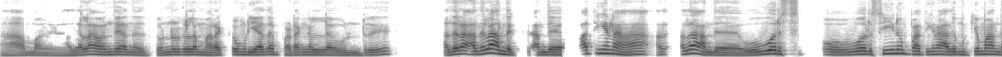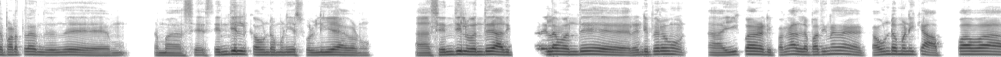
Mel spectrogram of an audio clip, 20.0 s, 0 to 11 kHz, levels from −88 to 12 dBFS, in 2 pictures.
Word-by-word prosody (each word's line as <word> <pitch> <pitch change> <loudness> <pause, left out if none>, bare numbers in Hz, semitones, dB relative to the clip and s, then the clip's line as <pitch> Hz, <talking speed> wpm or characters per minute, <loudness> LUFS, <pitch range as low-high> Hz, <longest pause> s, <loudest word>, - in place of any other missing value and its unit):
ஆமாங்க, 125 -1 -7 0.2
அதெல்லாம் 150 +7 0
வந்து 160 +2 0
அந்த 145 -2 -3 0.2
90 155 +2 -1
மறக்க 140 +2 -2
முடியாத 150 +1 +2
படங்கள்ல 145 +1 -1 0.2
1. 130 +1 -4 0.7
அதெல்லாம் 180 +5 +4
அதெல்லாம் 220 +6 +6
அந்த 175 -4 +4 0.3
அந்த 150 0 +1 0.3
பாத்தீங்கணா, 205 -1 +2 0.4
அத 155 - -5 0.2
அதான் 210 +2 +4
அந்த 140 -2 -1 0.4
ஒவ்வொரு 185 +6 +4
சீ 195 - -10 0.4
ஒவ்வொரு 165 +5 +1
சீன்னும் 215 0 -1
பாத்தீங்கணா, 165 0 0
அது 160 - +1
முக்கியமா 170 +3 -1
அந்த 160 -3 -1
படத்துல 150 +2 -1
வந்து 145 -2 -3
வந்து 150 +2 0 0.8
நம்ப 125 0 -2 0.2
செ 135 - -9
செந்தில் 175 +4 +4
கவுண்டமணிய 145 0 -1
சொல்லியே 145 +2 +1
ஆகணும். 125 -1 -5 0.5
அ - - -5 0.2
செந்தில் 165 +3 +4
வந்து 160 +2 +3
அதுக்கு 145 -2 0
முன்னாடிலாம் 170 +1 +1
வந்து 160 +2 +1 0.5
2 145 +3 -1
பேரும் 180 0 +2 0.4
அ - - -4 0.2
ஈக்வாலா 170 +1 +3
நடிப்பாங்கா. 145 +3 -3
அதுல 160 -2 0
பாத்தீங்கனா 180 +4 -1 0.2
கவுண்டமணிக்கு 175 +2 0
அப்பாவா 175 +7 +2
160 Hz, 145 wpm, -23 LUFS, 145-175 Hz, 0.8 s, அதெல்லாம்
